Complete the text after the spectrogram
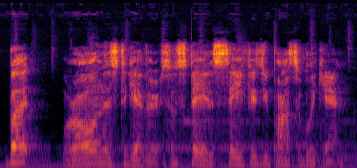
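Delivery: ordinary delivery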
